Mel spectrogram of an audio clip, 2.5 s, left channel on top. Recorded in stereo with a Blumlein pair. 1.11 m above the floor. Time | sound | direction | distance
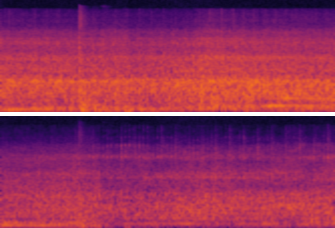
0.6 | a cupboard door | 30° left | ?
